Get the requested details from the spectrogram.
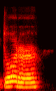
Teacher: I can say um an R in my Jersey accent when I say daughter and you'll still recognize that R. It may sound distorted um if you're from California, but it is still an R.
